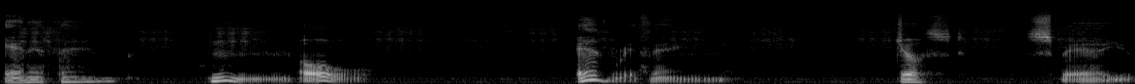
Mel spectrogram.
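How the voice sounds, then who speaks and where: A man playing a predatory male werewolf in an ASMR roleplay, speaking in a gravelly, breathy, menacing whisper as he savors the hunt. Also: on the low side, wildly swooping pitch, extremely slow, pauses often, warm tone, a little hiss or hum, heavily acted. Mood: gloating, toying.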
